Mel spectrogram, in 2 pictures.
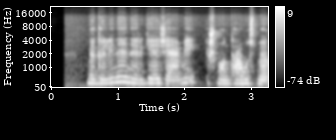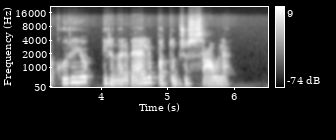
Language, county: Lithuanian, Šiauliai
